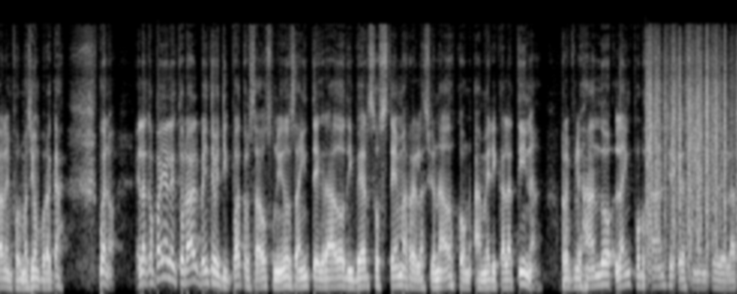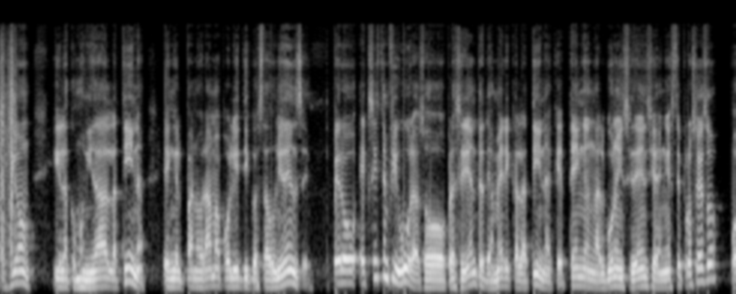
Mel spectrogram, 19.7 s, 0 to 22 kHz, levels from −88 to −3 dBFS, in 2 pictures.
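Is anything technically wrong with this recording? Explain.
Yes. Two faults can be heard.

Gain pumping runs through the whole clip. The gain ducks under each loud sound. The level swings by around 20 dB. Loud and soft parts sit too close together, and everything feels squashed. The likely cause is input gain set far too high, with a fast limiter or compressor clamping down on every peak and releasing in the pauses.

Cable scratch noise appears from 8.60 to 10.07 s. Dense, uneven bursts of scratching and rustling sit over the sound. They are roughly as loud as the sound itself. The likely cause is a worn cable, connector or control being moved. Its contact resistance shifts rapidly, and those shifts reach the signal as crackle.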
